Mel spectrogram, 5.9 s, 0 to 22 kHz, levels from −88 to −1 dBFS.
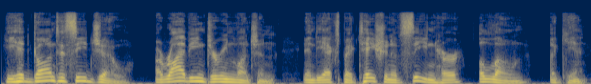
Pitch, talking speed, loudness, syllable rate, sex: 115 Hz, 175 wpm, -20 LUFS, 5.4 syllables/s, male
